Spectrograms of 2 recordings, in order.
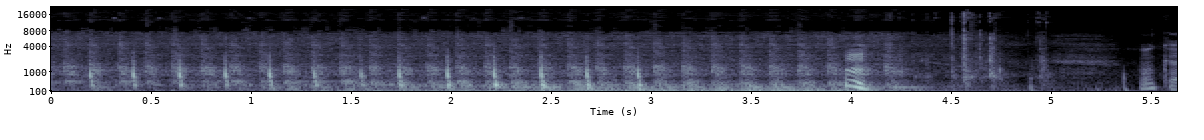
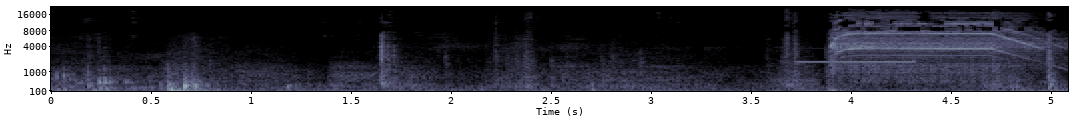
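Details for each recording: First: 1997 Subaru Outback with about 230k miles, cranking after dying with the oil light on; the fuel pump was replaced a couple of weeks earlier. Steady cranking with no firing; owner suspects it is not getting fuel. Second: 1997 Subaru Outback, 230k miles, after replacing a split fuel line at the pump: high steady whine about a second then winding down as pressure builds; pump primes normally and engine then runs.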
